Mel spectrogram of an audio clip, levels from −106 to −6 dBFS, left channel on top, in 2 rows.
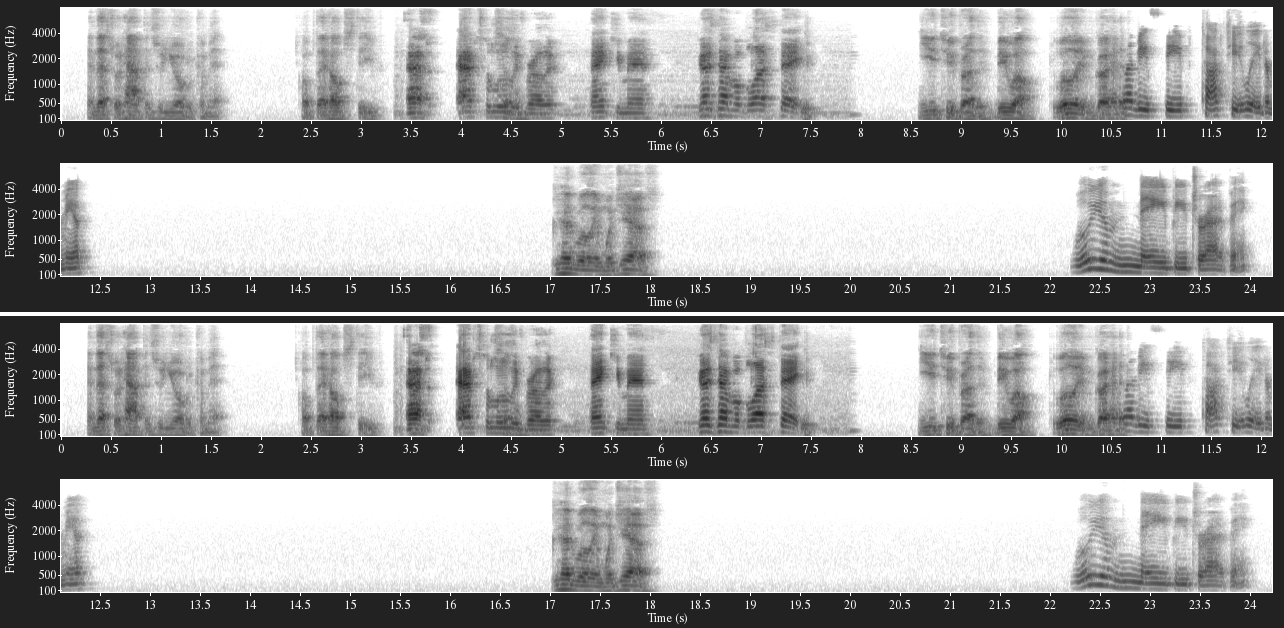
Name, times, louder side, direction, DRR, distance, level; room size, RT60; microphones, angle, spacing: voice 1, 0.3-1.6 2.4-3.1 4.4-4.6 7.4-7.5 8.6-10.6 17.0-18.0, right 1 dB, 45° right, 1.0 m, -38 dB
voice 2, 3.4-4.9 5.3-5.9 6.3-7.4, right 8 dB, 80° right, 0.3 m, -31 dB
voice 3, 10.6-12.3 22.2-24.0, left 5 dB, 60° left, 0.4 m, -38 dB
2.5 x 2.2 x 2.9 m
head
